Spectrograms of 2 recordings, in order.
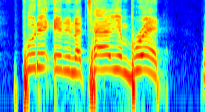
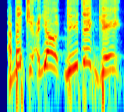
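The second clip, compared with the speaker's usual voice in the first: normal talking voice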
